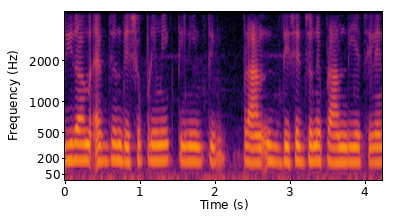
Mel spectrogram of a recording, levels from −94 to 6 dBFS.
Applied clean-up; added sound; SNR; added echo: none; none; none; none.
